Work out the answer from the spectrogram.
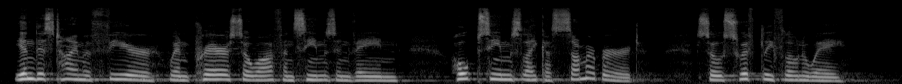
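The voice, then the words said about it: Slightly scratchy, hoarse voice. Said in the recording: “my voice is a little scratchy”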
